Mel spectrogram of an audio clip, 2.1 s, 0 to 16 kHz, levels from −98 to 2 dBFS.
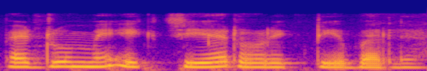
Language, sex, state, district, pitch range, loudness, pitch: Hindi, female, Bihar, West Champaran, 210-235 Hz, -15 LUFS, 220 Hz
